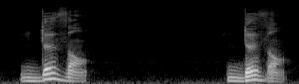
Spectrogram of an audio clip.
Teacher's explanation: final T not pronounced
